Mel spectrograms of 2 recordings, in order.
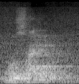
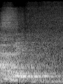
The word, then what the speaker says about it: Usaid: 343 Wan Abi Usaid, cara membacanya bi dhammil hamzah wa fathis sin sa. Jangan baca asid. Asid itu asam asid. Usaid. Kalau asad singa. Asad singa. Usaid singa kecil.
